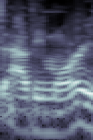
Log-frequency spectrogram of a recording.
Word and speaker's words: Avimor: It's Avimor. You spell it A-V-I-M-O-R.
